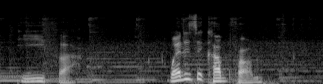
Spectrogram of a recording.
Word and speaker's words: Aoife: Phonetically, not phonetically. I forget what the word is. Is it like waif? Aoife? Aoife.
